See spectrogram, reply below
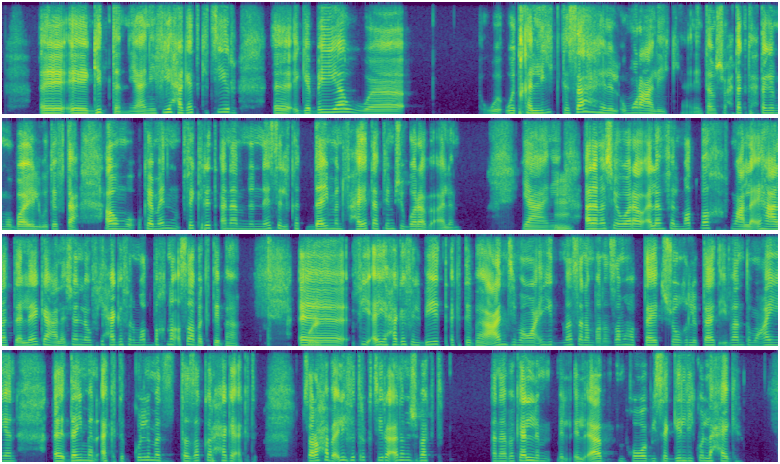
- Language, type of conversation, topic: Arabic, podcast, إزاي بتستخدم التكنولوجيا عشان تِسهّل تعلّمك كل يوم؟
- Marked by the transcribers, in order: tapping; in English: "Event"; in English: "الApp"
